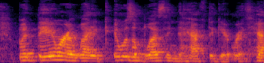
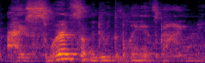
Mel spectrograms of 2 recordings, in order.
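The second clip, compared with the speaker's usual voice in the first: fast soft whisper; hushed, quick confiding whisper; whispered aside; 6 dB quieter, faster than usual. Real, not acted. Conspiratorial aside about orbs.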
